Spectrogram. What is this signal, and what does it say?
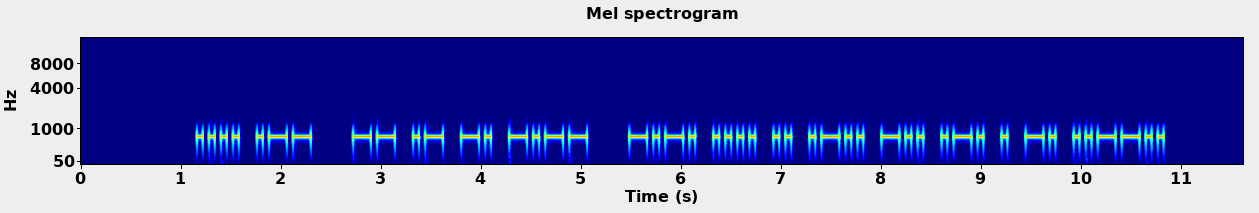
Morse code, heard as a keyed tone, about 20 wpm, 700 Hz. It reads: HW MANY CHILDREN?
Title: Sentences from Top 300 Words and Abbreviations 20wpm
